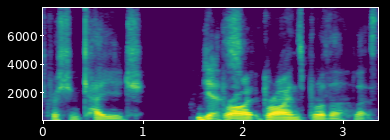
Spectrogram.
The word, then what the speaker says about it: Christian Cage: it's not just christian we've been saying his name wrong it's christian cage yes brian's brother let's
